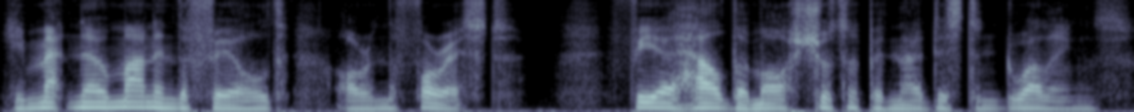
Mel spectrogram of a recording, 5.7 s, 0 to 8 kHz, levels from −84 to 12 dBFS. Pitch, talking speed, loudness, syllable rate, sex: 120 Hz, 220 wpm, -20 LUFS, 4.9 syllables/s, male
